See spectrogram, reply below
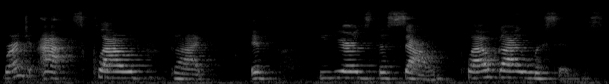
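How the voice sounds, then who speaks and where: A child reading a picture book aloud in a halting way, adding casual comments along the way. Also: sits high, pushed and bright. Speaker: child reader, host of a reading channel. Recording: echoey room.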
